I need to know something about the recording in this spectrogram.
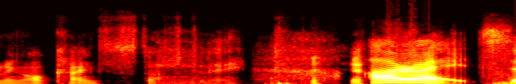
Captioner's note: chuckling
